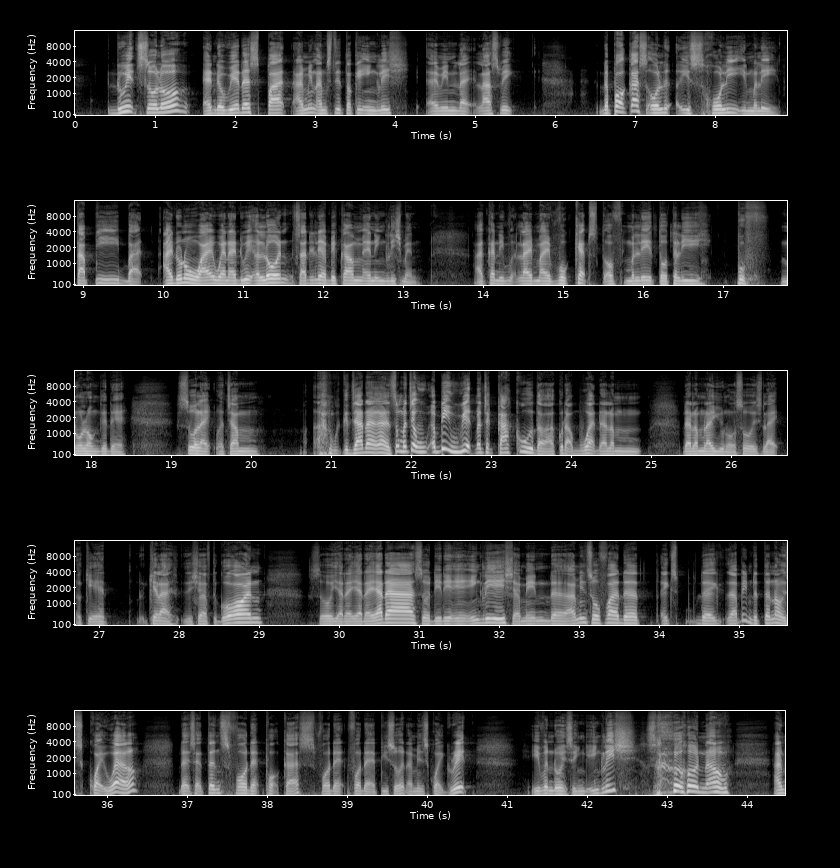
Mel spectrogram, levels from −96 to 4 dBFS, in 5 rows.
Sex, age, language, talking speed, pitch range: male, 20-39, Malay, 180 wpm, 120-165 Hz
